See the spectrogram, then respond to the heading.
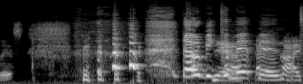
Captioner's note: both laughing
